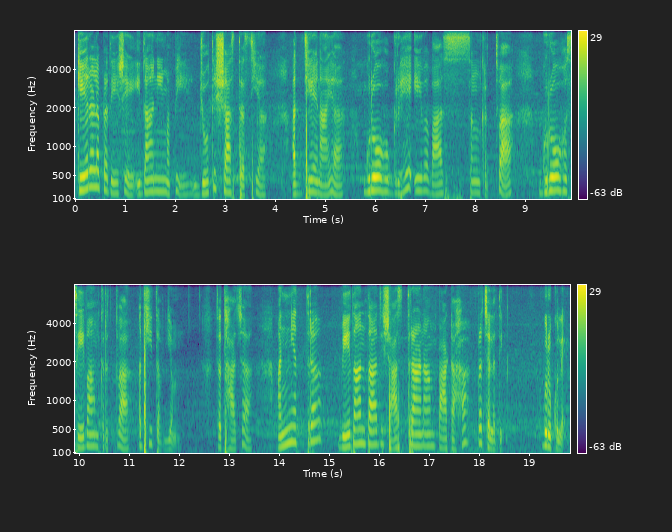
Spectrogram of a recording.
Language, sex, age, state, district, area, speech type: Sanskrit, female, 18-30, Karnataka, Udupi, urban, spontaneous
